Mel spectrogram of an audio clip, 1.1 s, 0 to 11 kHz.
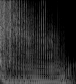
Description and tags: Hardcore Kick 2 (180 BPM optimized)
A variation of Hardtslye Kick 10, optimized for 180 BPM. I would love to get link to your work.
